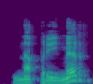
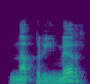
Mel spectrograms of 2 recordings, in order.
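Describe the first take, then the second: No difference in how they are said.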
